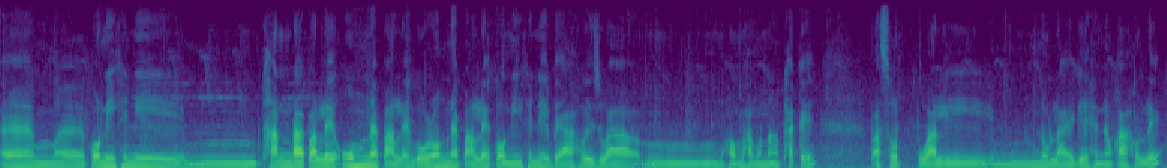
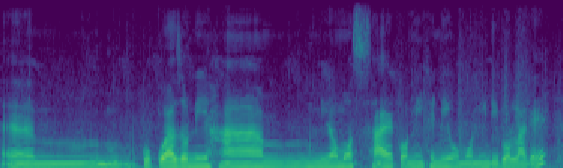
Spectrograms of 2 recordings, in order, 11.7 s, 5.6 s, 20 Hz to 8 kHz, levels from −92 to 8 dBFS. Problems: none marked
